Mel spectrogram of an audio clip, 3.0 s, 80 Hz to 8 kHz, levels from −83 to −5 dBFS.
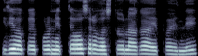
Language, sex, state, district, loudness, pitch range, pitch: Telugu, female, Andhra Pradesh, Chittoor, -22 LUFS, 195-215 Hz, 205 Hz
